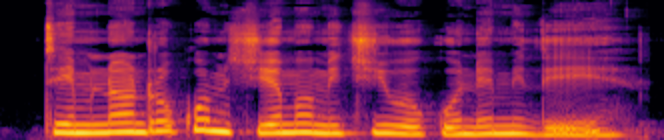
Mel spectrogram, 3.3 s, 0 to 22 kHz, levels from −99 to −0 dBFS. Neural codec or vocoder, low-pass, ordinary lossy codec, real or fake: none; none; none; real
